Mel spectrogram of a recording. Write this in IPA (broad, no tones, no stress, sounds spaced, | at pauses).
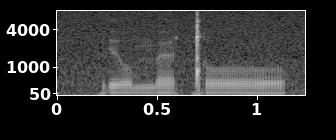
ɾʲ o m œ ǃ o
